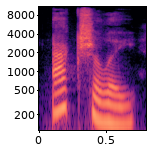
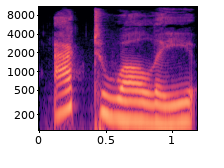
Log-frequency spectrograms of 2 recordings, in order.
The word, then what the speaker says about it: actually: pronunciation of the word actually we don't say act to Ollie or something like that we say actually is actually then we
